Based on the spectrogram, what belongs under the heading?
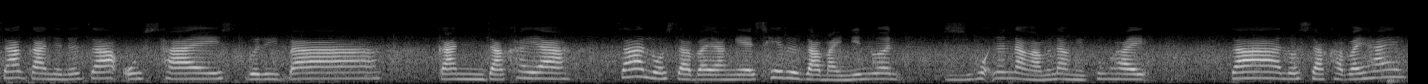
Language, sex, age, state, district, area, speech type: Bodo, female, 30-45, Assam, Chirang, rural, spontaneous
